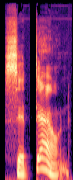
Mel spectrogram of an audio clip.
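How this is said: The stress is on the second word. It is used as a verb. "When we say the verb, we stress the second word"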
